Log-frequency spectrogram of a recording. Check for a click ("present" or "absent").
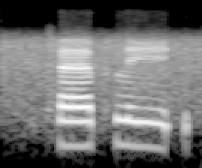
absent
